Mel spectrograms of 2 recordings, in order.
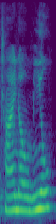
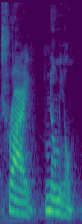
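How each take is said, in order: First: The stress is on the last syllable. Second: The stress is on the first syllable.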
